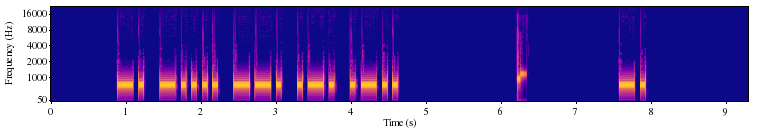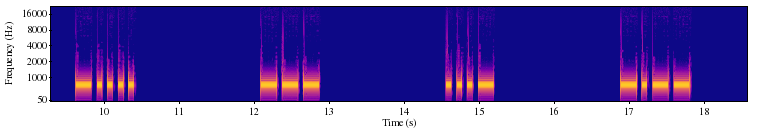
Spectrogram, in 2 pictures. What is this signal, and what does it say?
Morse code, heard as a keyed tone, about 17 wpm, spaced as for 7 wpm, 700 Hz. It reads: N6GRL N6OVY
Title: USA Call Signs - 8x Character Spacing - 17wpm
